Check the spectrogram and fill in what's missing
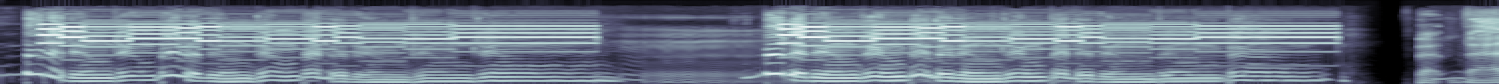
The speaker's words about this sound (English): Everybody hears it. It wakes you all up. Yeah. You see that it is a call from Colin. On our human phones? On your human phones.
